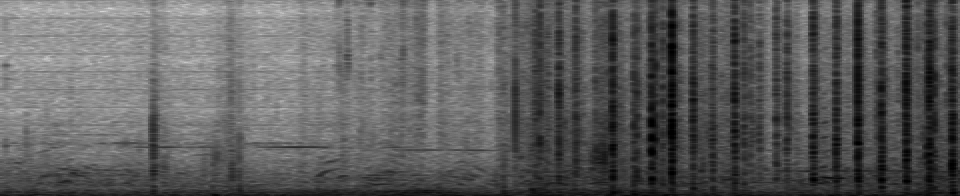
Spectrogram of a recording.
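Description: Domestic flying pigeons' wings flapping close by as they take off and fly past, a rapid clatter of wingbeats that starts about halfway through and grows louder.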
